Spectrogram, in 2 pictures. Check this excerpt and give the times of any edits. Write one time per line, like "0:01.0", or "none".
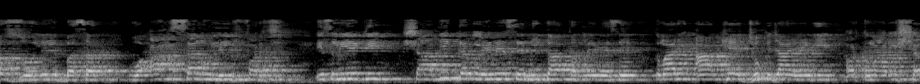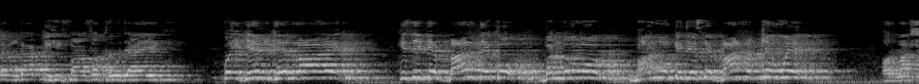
0:11.3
